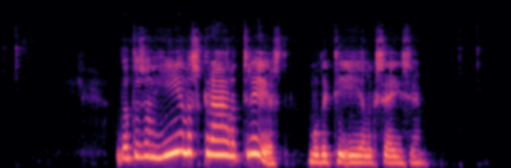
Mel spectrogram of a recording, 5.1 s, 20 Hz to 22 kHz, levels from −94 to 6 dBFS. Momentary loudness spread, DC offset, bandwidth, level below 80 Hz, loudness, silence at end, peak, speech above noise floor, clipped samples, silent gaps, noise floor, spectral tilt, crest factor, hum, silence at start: 17 LU; under 0.1%; 9 kHz; -72 dBFS; -14 LUFS; 0.85 s; -2 dBFS; 68 dB; under 0.1%; none; -82 dBFS; -6 dB/octave; 16 dB; none; 1.15 s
